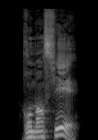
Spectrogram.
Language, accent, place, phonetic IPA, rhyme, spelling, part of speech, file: German, Germany, Berlin, [ʁomɑ̃ˈsi̯eː], -eː, Romancier, noun, De-Romancier.ogg
- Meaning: novelist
